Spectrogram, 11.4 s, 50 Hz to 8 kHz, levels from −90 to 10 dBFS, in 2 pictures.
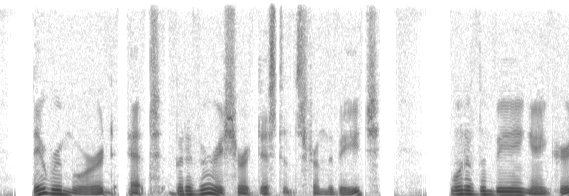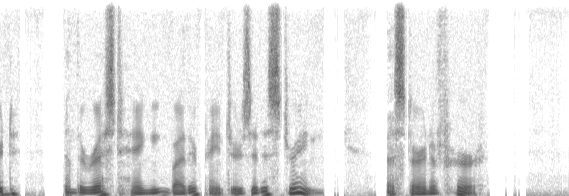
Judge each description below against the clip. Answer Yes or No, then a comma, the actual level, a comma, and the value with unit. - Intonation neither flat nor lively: No, wide, 7.3 semitones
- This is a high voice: No, low, 115 Hz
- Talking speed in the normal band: Yes, average, 160 wpm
